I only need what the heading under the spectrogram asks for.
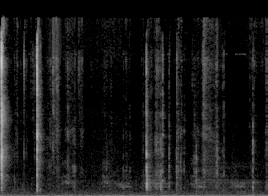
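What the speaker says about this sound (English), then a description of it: "you should have a sheet full of cut aparts that you can cut out this heart." Scissors snip paper to cut out a heart shape for a mini album, with a few sharp close cuts spaced apart and quieter paper rustling between them; no one speaks.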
